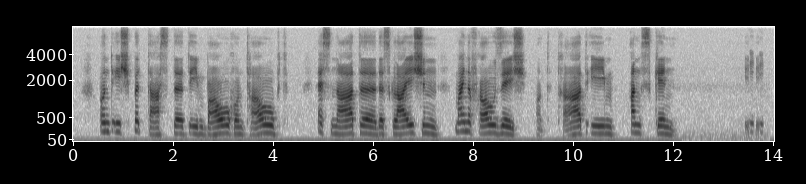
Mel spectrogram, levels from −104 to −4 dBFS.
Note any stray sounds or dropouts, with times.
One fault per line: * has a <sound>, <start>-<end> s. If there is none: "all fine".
* has a laugh, 13.4-13.8 s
